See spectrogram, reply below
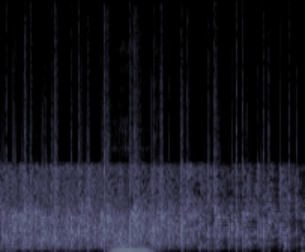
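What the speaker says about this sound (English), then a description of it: "That round of applause is for you." An audience claps in a dense burst of applause, many hands overlapping near the mic for a few seconds and thinning slightly toward the end, with a brief voice heard partway through.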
